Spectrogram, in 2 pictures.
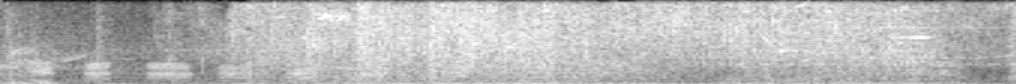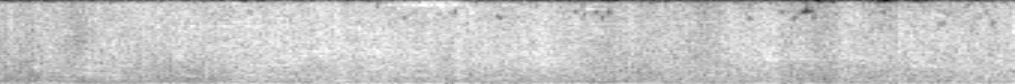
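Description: Magic spell effects whoosh and crackle in a busy fight.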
